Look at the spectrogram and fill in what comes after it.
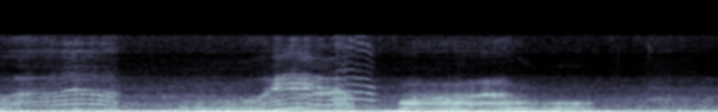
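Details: A Siamese cat gives drawn-out, wavering yowls while mating with a male puspin, over a low steady hum.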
